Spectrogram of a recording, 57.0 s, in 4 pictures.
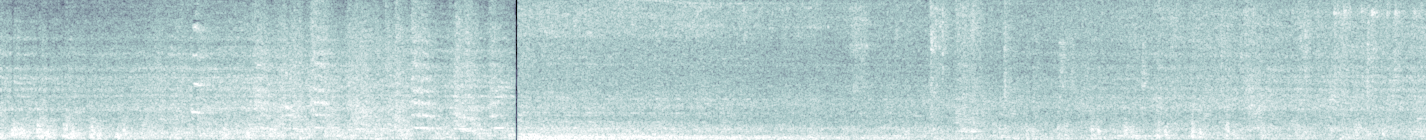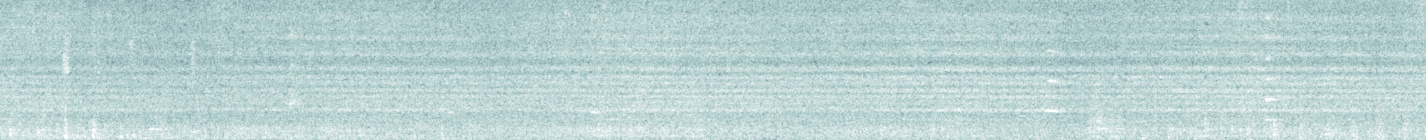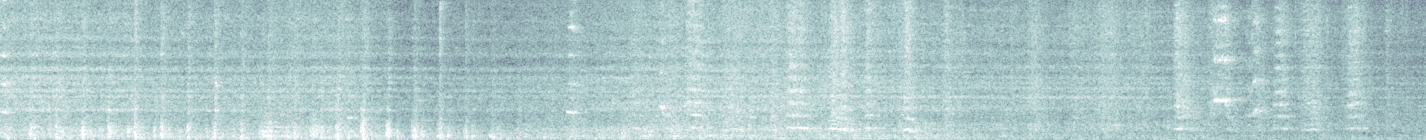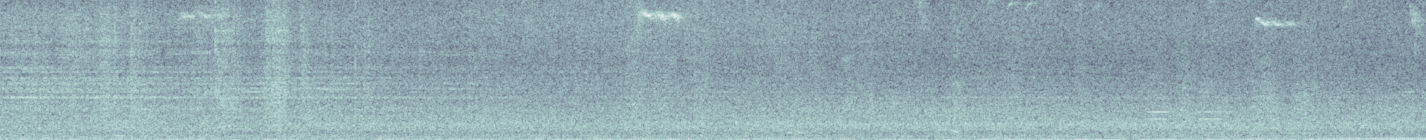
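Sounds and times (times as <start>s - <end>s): train passing rumble: 0.0s - 49.1s
wheels clacking over rail joints: 8.2s - 19.2s, 22.7s - 42.8s.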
